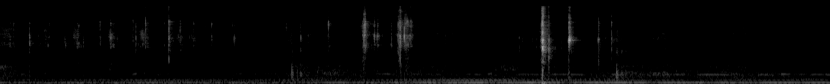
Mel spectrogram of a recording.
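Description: Light metal clicks and ticks from a nut driver's steel shaft being turned and worked out of its threaded amber plastic handle, with two sharper clicks about five and a half seconds in.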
